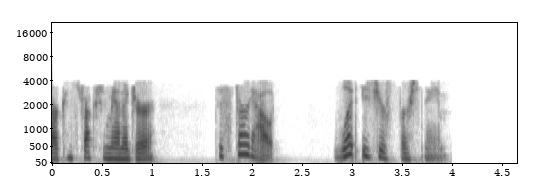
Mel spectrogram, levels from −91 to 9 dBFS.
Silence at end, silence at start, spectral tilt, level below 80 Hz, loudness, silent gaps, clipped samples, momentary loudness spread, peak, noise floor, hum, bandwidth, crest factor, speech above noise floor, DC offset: 0.75 s; 0 s; -5 dB/octave; -58 dBFS; -24 LUFS; none; under 0.1%; 14 LU; -4 dBFS; -73 dBFS; none; 4 kHz; 22 dB; 49 dB; under 0.1%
